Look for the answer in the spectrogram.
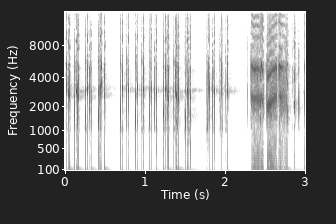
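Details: Swiftlet calls used to attract swiftlets: dense bursts of rapid, harsh clicking chatter in quick trains, with short silent gaps and a louder rasping burst near the end.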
